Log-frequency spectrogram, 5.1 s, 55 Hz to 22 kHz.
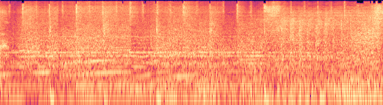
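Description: A 2010 Nissan Maxima sports sedan is driven hard, its engine revving loudly while the tires squeal in long sliding whines, close and continuous throughout.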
